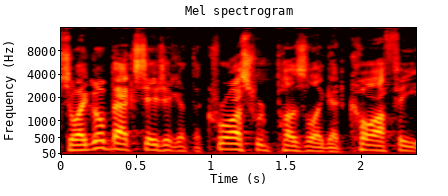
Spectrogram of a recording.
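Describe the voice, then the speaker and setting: A man with an ordinary speaking voice, fairly high in pitch, in a very clean recording with a silent background. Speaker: author and comedy writer giving a keynote. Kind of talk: stand-up style storytelling keynote to an audience. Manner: conversational, self-deprecating, comedic.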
